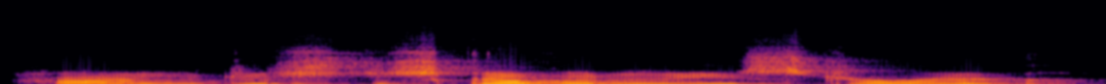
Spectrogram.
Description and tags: Scary Demon Roars
Tags: Demon Roars,Demon,zombie,ghost,scar scary bogey spooky terror terrifying sinister thrill Gothic anxious drama haunted dramatic suspense creepy background-sound phantom weird nightmare macabre macabre atmos atmos hell hell frightful delusion shady nexpectedly grisly imaginair grisly imminent phantasm spectre wierd wierd fearful depressive fear fearing fearing cellar general threatening tonal threatening impending impending afraid frightening
anxious, atmos, background-sound, bogey, creepy, delusion, Demon, drama, dramatic, frightful, ghost, Gothic, haunted, hell, macabre, nightmare, phantom, Roars, scar, scary, shady, sinister, spooky, suspense, terrifying, terror, thrill, weird, zombie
